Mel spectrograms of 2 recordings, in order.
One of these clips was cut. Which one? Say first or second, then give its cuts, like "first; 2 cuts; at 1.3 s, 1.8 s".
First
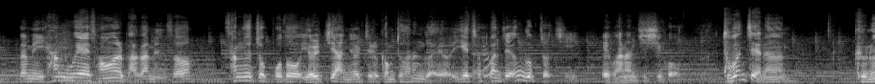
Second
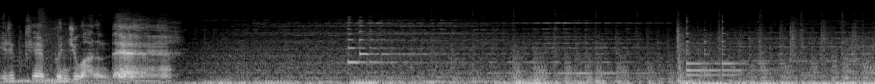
second; 1 cut; at 3.1 s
